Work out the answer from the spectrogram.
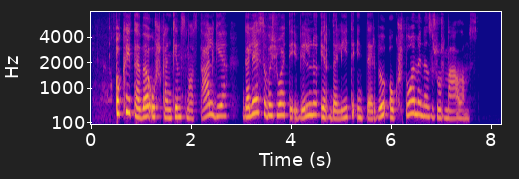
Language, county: Lithuanian, Klaipėda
